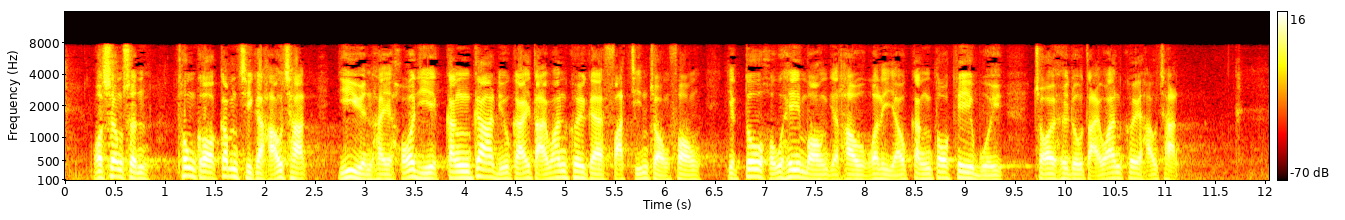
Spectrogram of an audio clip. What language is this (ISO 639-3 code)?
yue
